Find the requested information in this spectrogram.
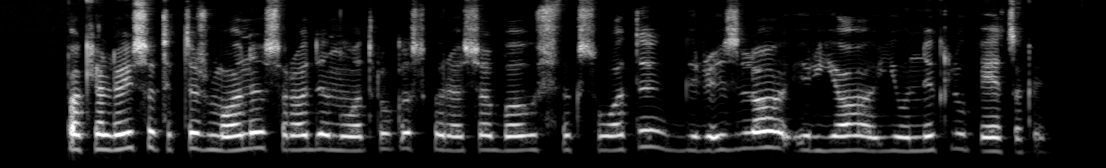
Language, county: Lithuanian, Kaunas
